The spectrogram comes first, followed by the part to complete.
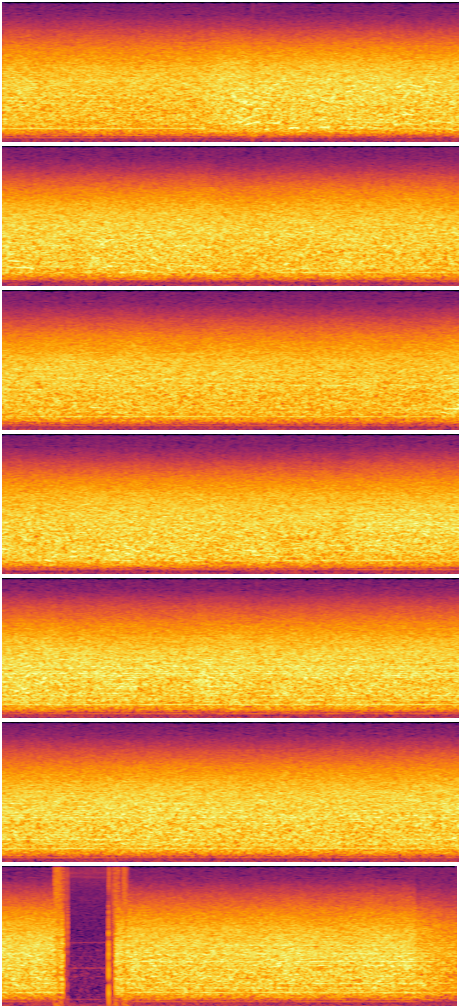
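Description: CB radio receiver hissing with steady band static on an open channel, with a faint steady hum under it. The static cuts out briefly for about half a second near the end.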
